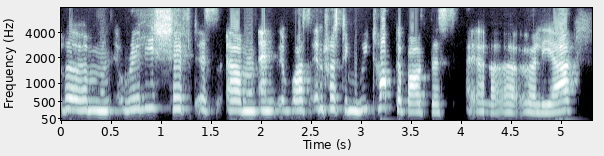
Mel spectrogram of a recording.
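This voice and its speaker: With a German accent, a woman speaks at high pitch and moderate pace, with ordinary pitch variation and hardly any pauses. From Germany, Munich. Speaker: leadership and career coach. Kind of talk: interview.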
